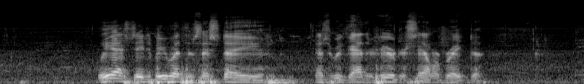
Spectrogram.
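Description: An older man speaks steadily into a microphone, heard through a loudspeaker outdoors.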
